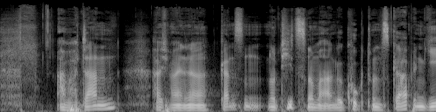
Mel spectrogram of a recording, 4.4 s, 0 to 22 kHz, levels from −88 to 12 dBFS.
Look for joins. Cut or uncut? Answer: uncut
